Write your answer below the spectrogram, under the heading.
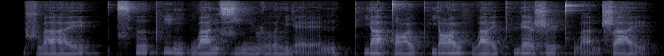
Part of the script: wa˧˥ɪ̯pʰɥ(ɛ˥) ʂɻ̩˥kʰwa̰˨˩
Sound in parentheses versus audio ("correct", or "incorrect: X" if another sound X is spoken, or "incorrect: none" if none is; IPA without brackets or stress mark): incorrect: ɛ˥˩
